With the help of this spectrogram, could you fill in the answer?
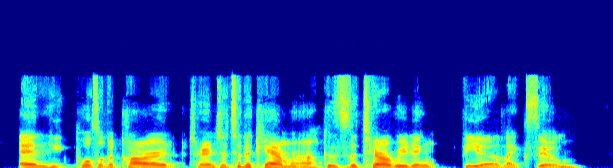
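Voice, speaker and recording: A woman with a plain, everyday voice speaks at a fairly quick pace, her medium pitch showing ordinary variation in a dry, close sound with no echo. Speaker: podcast host. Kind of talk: casual chat.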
